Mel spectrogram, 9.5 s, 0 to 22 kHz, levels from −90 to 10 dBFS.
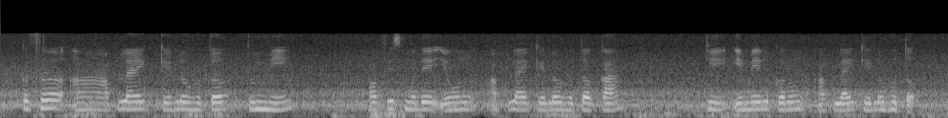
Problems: constant background noise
